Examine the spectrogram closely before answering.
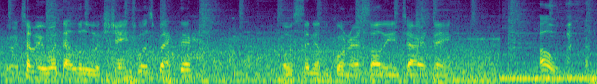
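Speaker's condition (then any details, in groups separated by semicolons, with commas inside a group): No condition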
